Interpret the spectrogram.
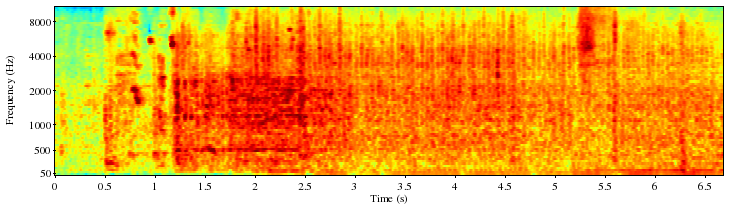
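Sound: car engine starting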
